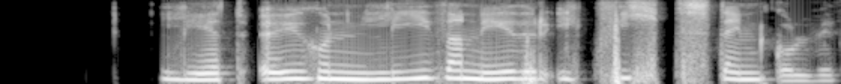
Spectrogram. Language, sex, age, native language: Icelandic, female, 12, Icelandic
